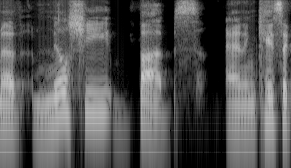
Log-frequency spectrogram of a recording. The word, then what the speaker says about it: Milshi: by the name of Milshi Bubs. And in case I couldn't pronounce the name Milshi, they even put it in one of those parentheses that says Mil-she.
